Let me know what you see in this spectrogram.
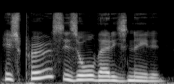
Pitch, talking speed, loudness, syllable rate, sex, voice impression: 205 Hz, 240 wpm, -13 LUFS, 5.4 syllables/s, female, feminine, adult-like, slightly middle-aged, slightly relaxed, slightly weak, slightly bright, slightly hard, muffled, slightly fluent, slightly cute, intellectual, slightly refreshing, sincere, slightly calm, slightly friendly, slightly reassuring, elegant, slightly sweet, kind, very modest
